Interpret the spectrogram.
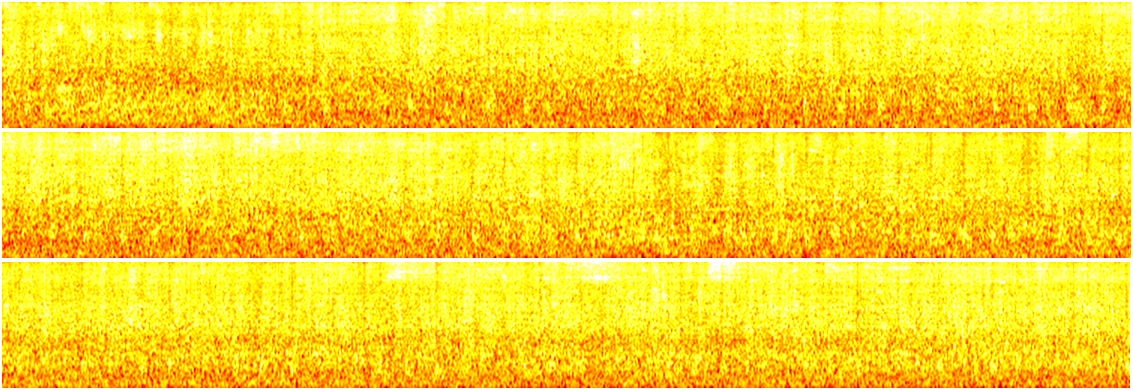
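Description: Long rake of open steel freight wagons rolling past close by: a steady rumble with the wheels clattering over the rail joints.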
